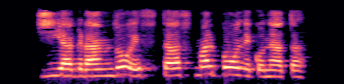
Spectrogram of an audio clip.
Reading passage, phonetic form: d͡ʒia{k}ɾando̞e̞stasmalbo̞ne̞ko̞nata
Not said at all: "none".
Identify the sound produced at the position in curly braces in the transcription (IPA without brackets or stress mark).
ɡ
